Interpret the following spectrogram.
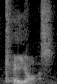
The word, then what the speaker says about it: chaos: right let's get to the next one it's pronounced chaos you have to say chaos instead of chaos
